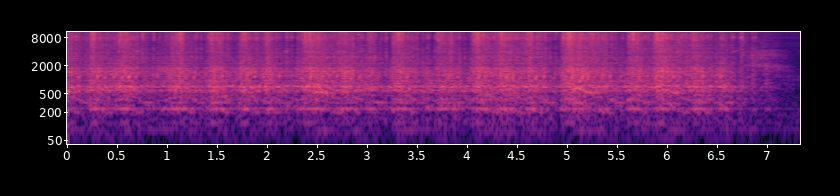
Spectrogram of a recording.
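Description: A sewing machine runs while quilting, its steady motor whir and rapid stitching holding close and even throughout before easing off at the very end.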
